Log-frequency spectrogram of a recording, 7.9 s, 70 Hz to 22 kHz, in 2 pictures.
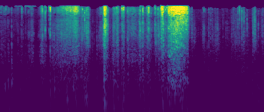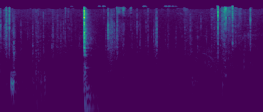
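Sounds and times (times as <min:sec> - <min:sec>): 
wax paper tearing: 0:00.0 - 0:04.1
wax paper rustling as it is pulled out to make a comb instrument: 0:00.0 - 0:07.9.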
